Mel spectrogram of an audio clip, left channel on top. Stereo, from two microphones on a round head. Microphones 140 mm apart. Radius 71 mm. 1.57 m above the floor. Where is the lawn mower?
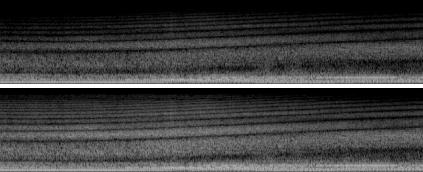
65° right (ahead or behind); by 4.2 s 20° right (ahead or behind).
